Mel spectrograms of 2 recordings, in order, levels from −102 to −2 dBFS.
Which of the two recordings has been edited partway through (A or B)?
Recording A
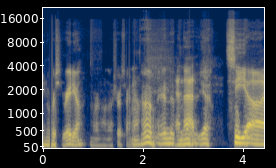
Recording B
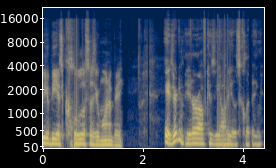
A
